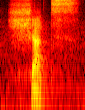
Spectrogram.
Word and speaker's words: Schatz: Chá, tipo chá de bebê. Chá e depois tz. Schatz.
